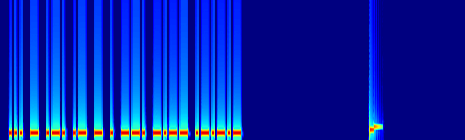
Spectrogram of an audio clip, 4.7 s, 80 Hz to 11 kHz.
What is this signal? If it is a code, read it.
Morse code, heard as a keyed tone, about 41 wpm, 700 Hz. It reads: STRATEGY.
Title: Sentences from Top 1000 Words - Review Part 6 - 45wpm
